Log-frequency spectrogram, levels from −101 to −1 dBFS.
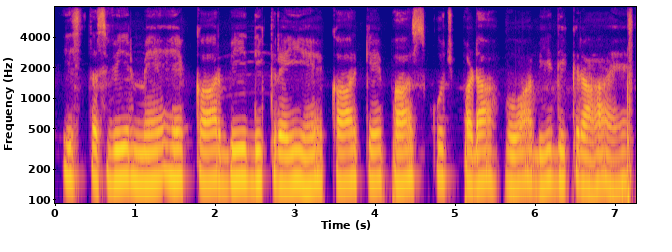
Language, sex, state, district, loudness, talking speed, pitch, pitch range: Hindi, male, Uttar Pradesh, Saharanpur, -17 LUFS, 155 wpm, 150 Hz, 145-155 Hz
